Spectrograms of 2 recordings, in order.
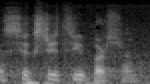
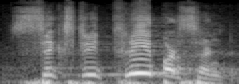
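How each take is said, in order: First: sixty three percent said again much softer and lower; a dropped-voice echo of sixty three percent; quiet repeat. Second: Said in the usual way. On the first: Real, not acted. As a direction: let sixty three percent sink in with a hushed, low echo. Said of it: "repeated figure for emphasis".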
